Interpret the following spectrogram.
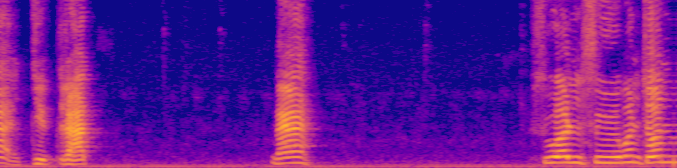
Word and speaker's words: กิตติ์รัฐ: ต้อง อ่าน ว่า จิตติรัตน์ แต่ ถ้า มี ธน ฆาต ตัว นี้ ตัว ติ เนี่ย จะ ถูก ฆ่า เสียง เมื่อ ถูก ฆ่า เสียง ก็ ต้อง อ่าน ว่า จิต รั ต้อง อ่าน ว่า จิต รัฐ นะ ส่วน สื่อ มล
